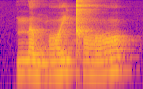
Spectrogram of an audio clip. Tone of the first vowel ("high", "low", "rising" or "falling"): low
